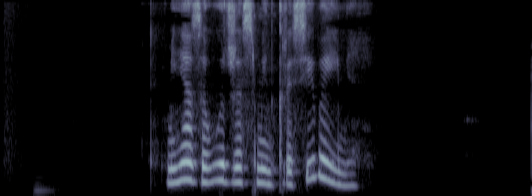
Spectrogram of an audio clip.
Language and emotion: Russian, neutral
